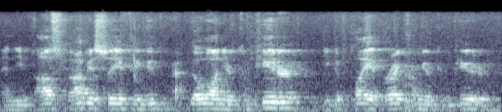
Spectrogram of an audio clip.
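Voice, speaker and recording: A man presents informally to a group in a plain, folksy, slightly halting way. He sits at a middling pitch, heard a little away from the mic in an echoing room with noise behind him. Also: fairly even intonation. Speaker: presenter, radio station founder. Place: indoor museum event room. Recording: roomy, distant mic, clear background noise.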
